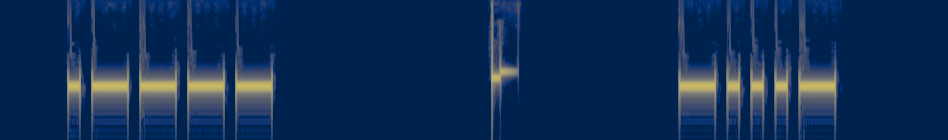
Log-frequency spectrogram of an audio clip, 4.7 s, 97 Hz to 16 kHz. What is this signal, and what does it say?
Morse code, heard as a keyed tone, about 20 wpm, 700 Hz. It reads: 1 <BT>
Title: Single Character (Letter:Number:Punctuation:Prosign) Alt 20wpm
